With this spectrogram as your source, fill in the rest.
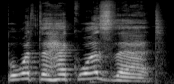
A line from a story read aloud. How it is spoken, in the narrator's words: Marty exclaimed, with excitement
